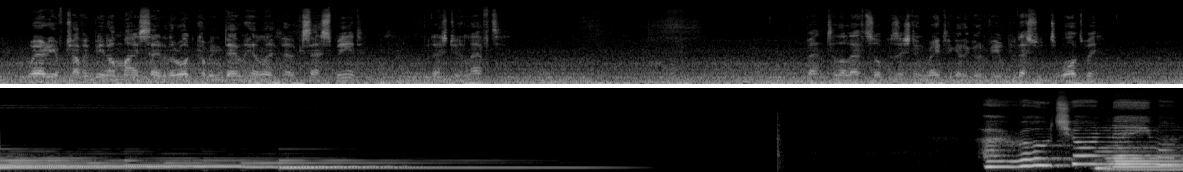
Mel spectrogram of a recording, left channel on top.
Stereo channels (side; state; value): both; different; correlation 0.00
